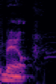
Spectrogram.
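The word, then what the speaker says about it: Mayl: Her her name is spelled M A Y L. Mil. Yeah, Male. Okay. It's Male.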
